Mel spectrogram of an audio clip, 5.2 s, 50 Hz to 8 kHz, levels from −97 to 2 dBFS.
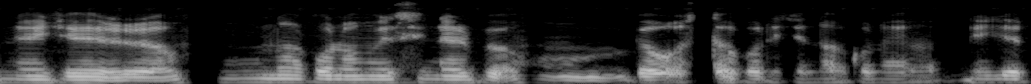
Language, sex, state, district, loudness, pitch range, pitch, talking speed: Bengali, male, West Bengal, Purulia, -31 LUFS, 115-175 Hz, 125 Hz, 140 wpm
